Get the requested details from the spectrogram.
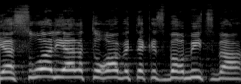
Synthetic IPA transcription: jeːsʁualijalato̞ʁavetekesbaʁmit͡sva

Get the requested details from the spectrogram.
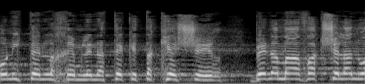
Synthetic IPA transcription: onit̪e̞nlaχe̞mle̞nat̪eket̪akʰeʃeʁ | be̞nhamaːvakʃe̞lanu

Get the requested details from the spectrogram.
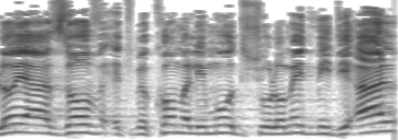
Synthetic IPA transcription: lo̞jaːzo̞vet̪meko̞malimud̪ʃeulo̞med̪midiʔal

